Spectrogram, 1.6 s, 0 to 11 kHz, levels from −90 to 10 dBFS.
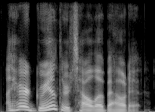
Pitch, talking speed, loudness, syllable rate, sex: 200 Hz, 230 wpm, -18 LUFS, 5.9 syllables/s, female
